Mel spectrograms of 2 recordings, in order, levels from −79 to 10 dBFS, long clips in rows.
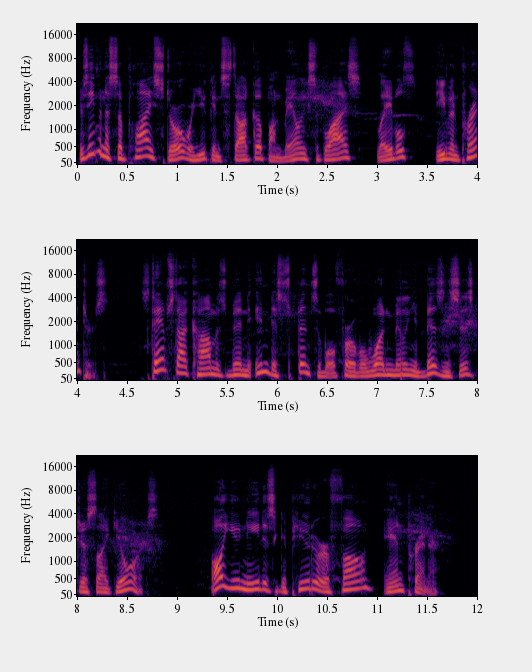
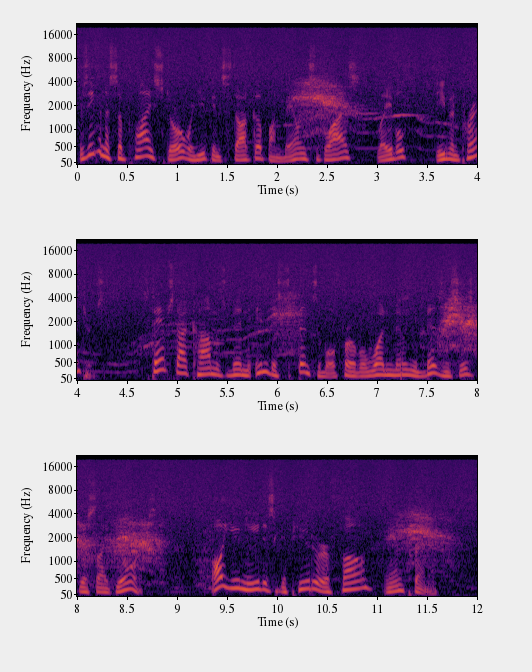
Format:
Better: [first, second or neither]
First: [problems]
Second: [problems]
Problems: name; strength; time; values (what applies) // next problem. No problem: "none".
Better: first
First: hiss; faint; throughout; 25 dB below the speech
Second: hiss; loud; throughout; 2 dB below the speech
